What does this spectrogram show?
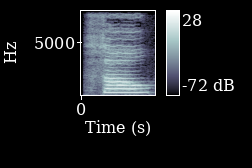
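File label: "sao", Mandarin pinyin, first tone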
